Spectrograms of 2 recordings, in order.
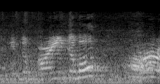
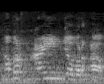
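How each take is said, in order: First: The vowel is squeezed from the middle of the throat. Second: The vowel sounds plain, like an open mouth vowel. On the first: The speaker calls it right. "কণ্ঠের মাঝখান থেকে... কণ্ঠটাকে একটু চিপা ধরতে হবে" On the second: The speaker calls it wrong. "যা কোনো ক্রমে সমর্থনযোগ্য নয় এবং সুস্পষ্ট ভুল"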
